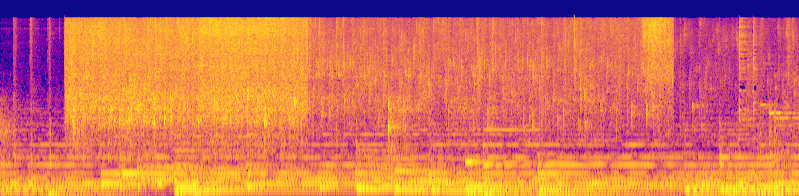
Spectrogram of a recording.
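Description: Chicken pieces sizzling in hot oil in a wok, a dense steady hiss that dies down about ten seconds in. At the very start there are a few knife chops on a wooden cutting board, and background music runs throughout.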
